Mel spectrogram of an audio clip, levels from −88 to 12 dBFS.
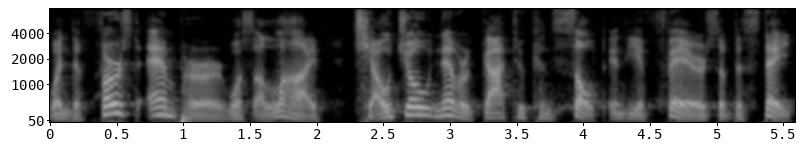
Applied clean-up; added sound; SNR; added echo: none; none; none; none.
